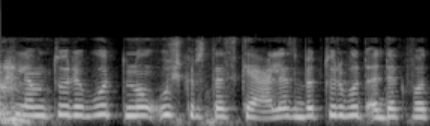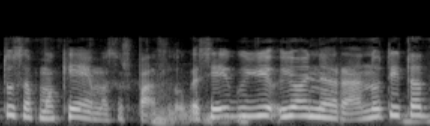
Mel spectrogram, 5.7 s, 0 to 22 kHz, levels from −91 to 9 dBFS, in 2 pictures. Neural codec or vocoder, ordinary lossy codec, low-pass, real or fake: none; AAC, 96 kbps; 7.2 kHz; real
